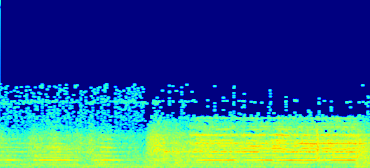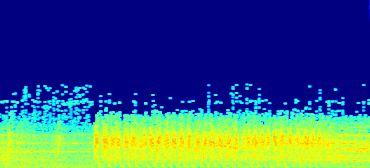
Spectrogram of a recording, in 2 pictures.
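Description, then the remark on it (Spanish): A machine gun that comes out of one of the front lights of James Bond's car fires in long, loud, rapid bursts after he activates the car's mechanism, the rattling volleys continuous and dense, growing even harsher partway through, over a steady engine-like rumble, with no talking. “Ve unos faros frente a él que le deslumbran, acciona el mecanismo del coche y de uno de sus pilotos frontales sale una ametralladora.”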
